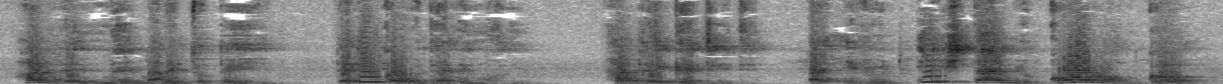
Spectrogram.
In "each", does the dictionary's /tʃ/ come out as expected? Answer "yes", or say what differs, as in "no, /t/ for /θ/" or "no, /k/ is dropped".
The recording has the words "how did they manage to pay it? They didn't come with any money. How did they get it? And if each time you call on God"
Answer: yes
